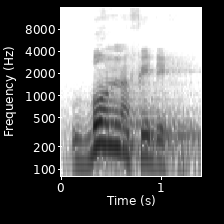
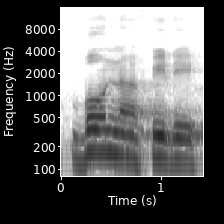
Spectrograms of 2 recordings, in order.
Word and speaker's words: bona fide: repression of media the bonafide media bona fidi media sometimes they pronounce that bona fide but whatever the thing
